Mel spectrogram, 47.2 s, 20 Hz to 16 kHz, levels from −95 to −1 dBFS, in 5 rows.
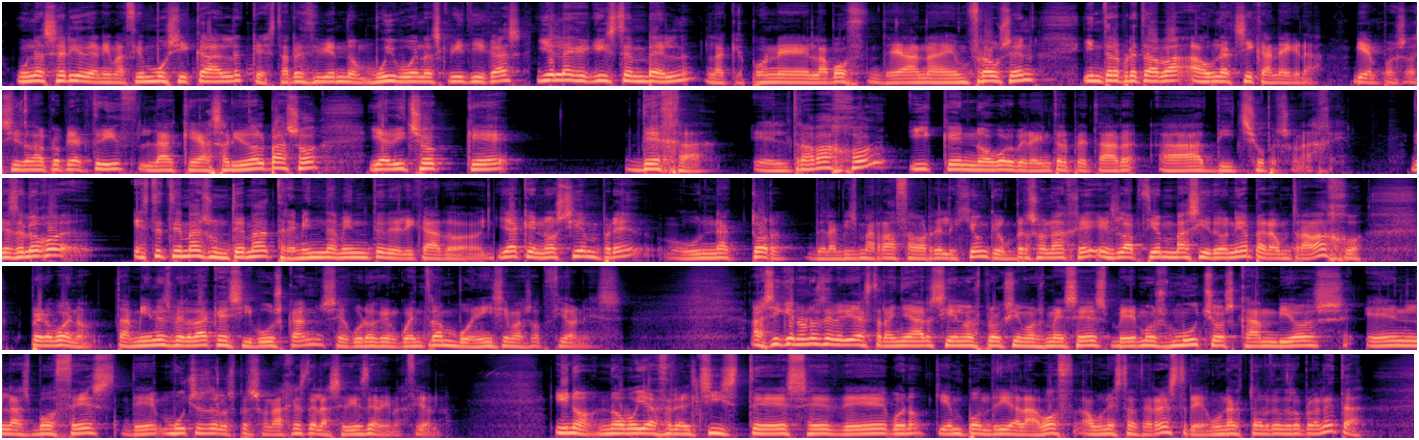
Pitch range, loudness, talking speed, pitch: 145-175 Hz, -21 LUFS, 195 wpm, 160 Hz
